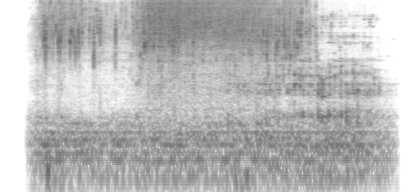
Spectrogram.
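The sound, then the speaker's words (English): Tap water runs and splashes as a toy is washed, a steady hissing gush that starts abruptly, swells fuller midway, then fades and stops near the end. “Here comes Roy to wash the toy.”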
